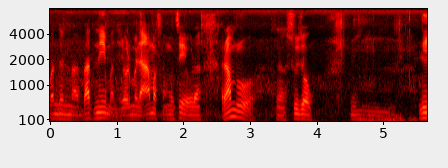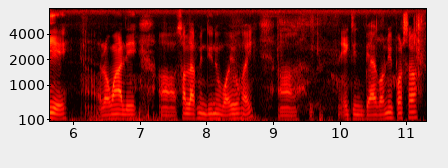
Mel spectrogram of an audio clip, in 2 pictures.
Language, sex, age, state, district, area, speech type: Nepali, male, 30-45, West Bengal, Kalimpong, rural, spontaneous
